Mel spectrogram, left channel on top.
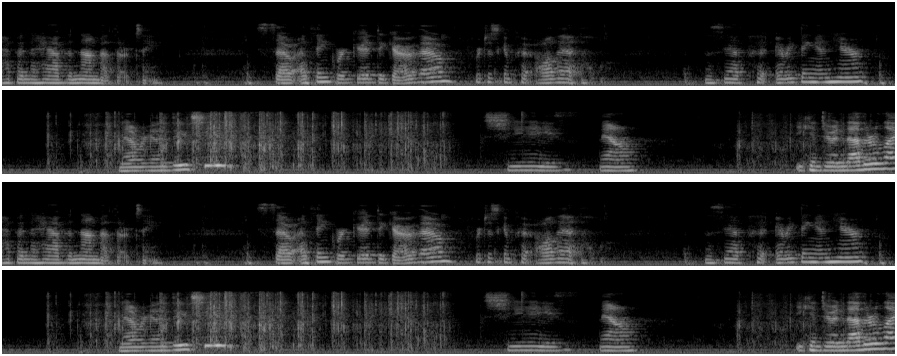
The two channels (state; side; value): identical; both; correlation 1.00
